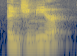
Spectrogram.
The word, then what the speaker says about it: engineer: directamente a la Ryder engineer engineer veis que esa doble tampoco se pronuncia como una doble e no es una e más larga ni nada de eso es como una ia engineer con Peter veis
